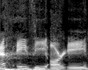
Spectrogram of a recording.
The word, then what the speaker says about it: Favre: easy to care for should it be pronounced fa I have no idea um f a v r e why are we saying Favre even though that is how you're supposed to say it anyway okay sorry probably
